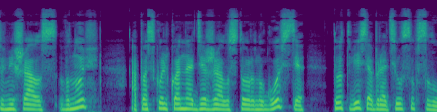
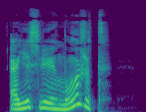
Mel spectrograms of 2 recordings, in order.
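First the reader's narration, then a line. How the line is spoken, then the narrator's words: Snort. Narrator (Russian): хмыкнул Байт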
